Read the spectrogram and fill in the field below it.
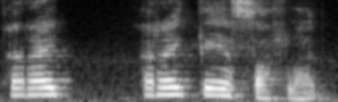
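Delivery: put-on Scouse accent starting high and falling away; put-on Scouse greeting; imitated Liverpool accent. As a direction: copy someone's Liverpool accent demo. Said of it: "that was me imitating you".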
